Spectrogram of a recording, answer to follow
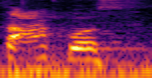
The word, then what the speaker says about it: tacos: of time in fact these are pronounced tacos take Coast so it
